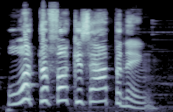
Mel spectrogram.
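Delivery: high, loud burst of disbelief; exasperated shout. Real, not acted. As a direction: yell it in baffled frustration. Streamer baffled by glitching game.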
